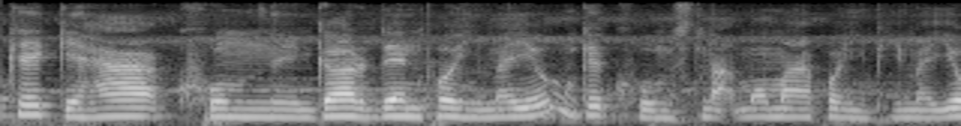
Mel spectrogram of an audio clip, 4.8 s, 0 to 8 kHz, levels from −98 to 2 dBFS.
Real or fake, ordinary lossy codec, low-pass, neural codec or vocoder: real; none; 7.2 kHz; none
